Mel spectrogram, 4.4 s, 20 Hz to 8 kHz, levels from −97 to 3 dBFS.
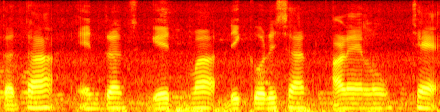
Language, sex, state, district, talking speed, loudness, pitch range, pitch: Gujarati, male, Gujarat, Gandhinagar, 95 wpm, -16 LUFS, 125-135 Hz, 130 Hz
